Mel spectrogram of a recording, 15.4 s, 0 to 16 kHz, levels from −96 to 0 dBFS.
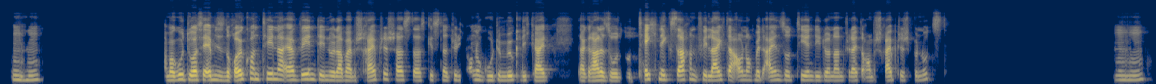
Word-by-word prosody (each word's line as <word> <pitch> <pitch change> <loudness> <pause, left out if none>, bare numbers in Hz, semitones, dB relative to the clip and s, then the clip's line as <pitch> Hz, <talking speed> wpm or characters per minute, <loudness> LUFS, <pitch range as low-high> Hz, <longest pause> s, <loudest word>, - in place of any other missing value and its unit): Mhm. 195 0 -7 1.6
Aber 180 0 +2
gut, 215 +2 +1
du 195 - +5
hast 195 0 +6
ja - - +7
eben 190 +2 +4
diesen 180 -2 -4
Rollcontainer 225 +2 +3
erwähnt, 210 +4 +2
den 190 -2 -1
du 180 -1 -1
da 170 -1 +4
beim 170 -1 0
Schreibtisch 200 +6 -1
hast. 195 0 -1
Das 170 0 -4
gibt 195 - -10
natürlich 180 +1 -7
auch 180 - -9
'ne 200 0 -4
gute 185 +1 -5
Möglichkeit, 175 -2 0 0.4
da 165 - 0
grade 170 +2 +4
so 160 -2 -3
so 155 0 -16
Techniksachen 205 0 +2
vielleicht 185 +1 +2
da - - +3
auch 185 - -2
noch 190 -1 -6
mit 185 -3 -3
einsortieren, 185 0 -2
die 175 -1 -6
du 175 0 -3
dann 170 0 -5
vielleicht 170 -1 -2
auch - - -10
am 160 0 -6
Schreibtisch 175 +1 -3
benutzt. 200 +7 -13 2.2
Mhm. 195 +2 -10
185 Hz, 165 wpm, -23 LUFS, 175-200 Hz, 2.2 s, ja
